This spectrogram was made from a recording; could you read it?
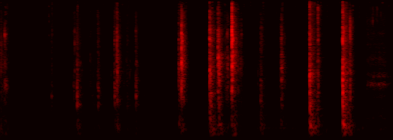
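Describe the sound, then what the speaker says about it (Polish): Keys struck on a computer keyboard while entering a keyword, a close, quiet burst of separate clicks in an uneven rhythm with short pauses between groups of strokes, no talking. "Wpiszmy tutaj na przykład kwiaty."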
